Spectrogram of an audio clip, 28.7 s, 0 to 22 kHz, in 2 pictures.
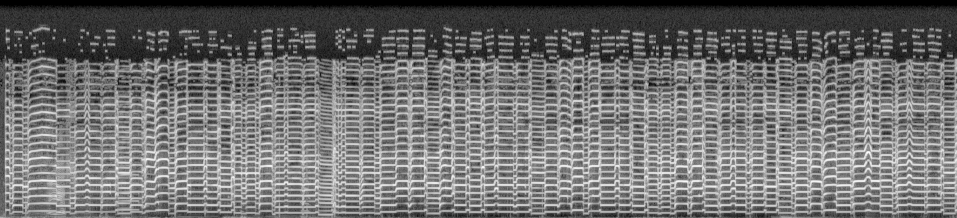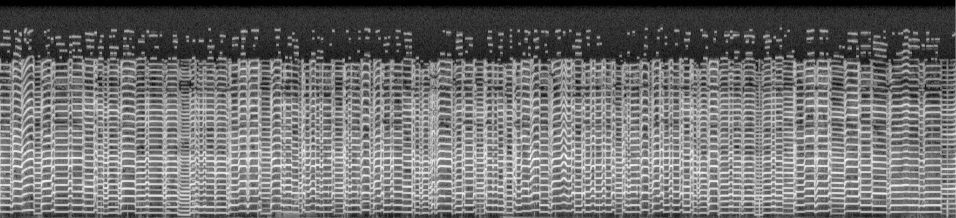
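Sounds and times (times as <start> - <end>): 
small gajda bagpipe playing slowly: 0.0 - 28.6.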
